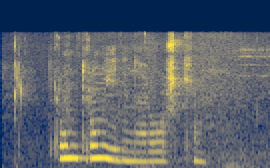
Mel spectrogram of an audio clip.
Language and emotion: Russian, sad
